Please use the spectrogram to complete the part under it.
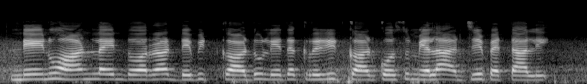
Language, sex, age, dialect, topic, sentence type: Telugu, female, 18-24, Southern, banking, question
